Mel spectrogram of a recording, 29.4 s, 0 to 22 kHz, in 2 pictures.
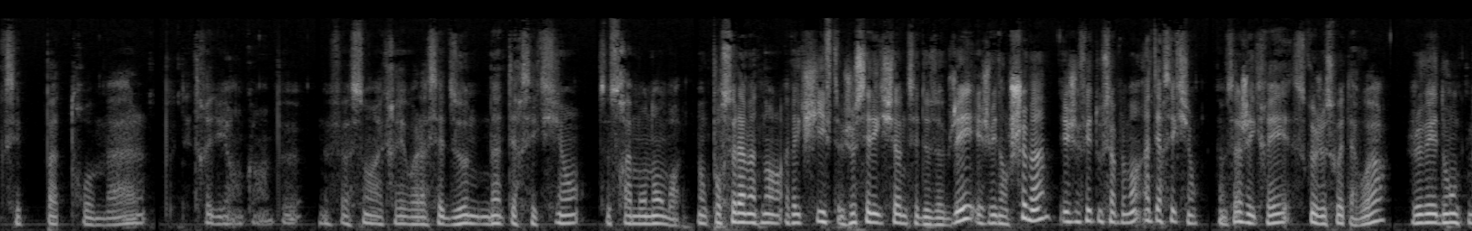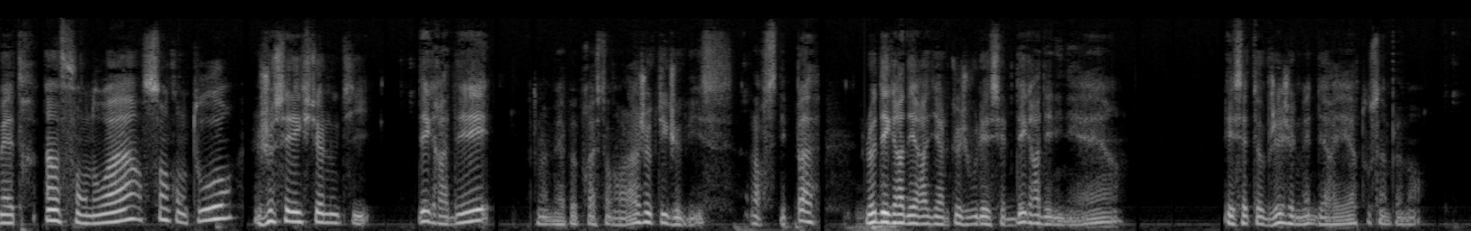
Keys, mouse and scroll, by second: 1.0 click, 1.8 click, 2.3-3.7 drag, 8.2 shift+click, 9.9 click, 11.6 click, 15.4 click, 16.4 middle click, 18.7 click, 19.1 middle click, 19.9 middle click, 21.1-22.3 drag, 23.4 ctrl+z, 24.9 click, 25.8-26.9 drag, 27.4 click, 29.1 click.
